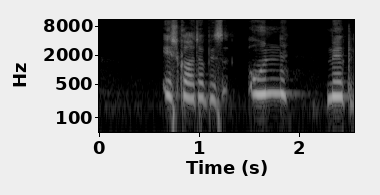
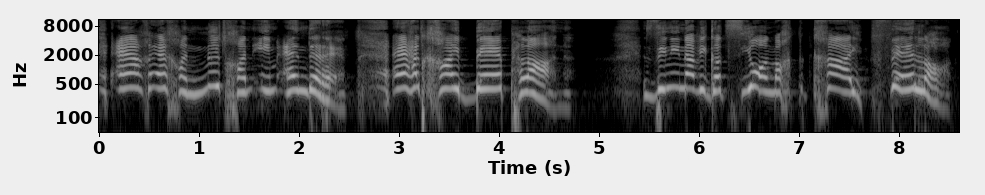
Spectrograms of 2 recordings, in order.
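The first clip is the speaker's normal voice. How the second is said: fiery preaching; 5 semitones higher than usual. Acted. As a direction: proclaim it to the whole church. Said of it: "Ich tue viel schreien". (leidenschaftlich gepredigt)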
